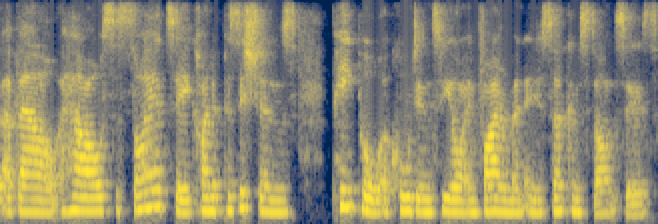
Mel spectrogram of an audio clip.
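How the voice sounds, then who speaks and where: In a London accent, a woman speaks at a moderate pace with a fairly low pitch. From London (Hackney). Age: 40s. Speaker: women's empowerment coach. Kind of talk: life story testimony.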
